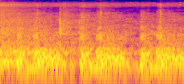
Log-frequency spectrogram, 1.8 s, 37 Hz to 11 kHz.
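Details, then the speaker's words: Rabbit heartbeat played back at a science-centre exhibit: paired low thumps repeating at about 100 per minute over background hum. "এটা খরগোশের heartbeat."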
